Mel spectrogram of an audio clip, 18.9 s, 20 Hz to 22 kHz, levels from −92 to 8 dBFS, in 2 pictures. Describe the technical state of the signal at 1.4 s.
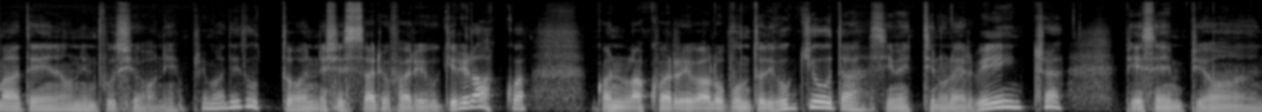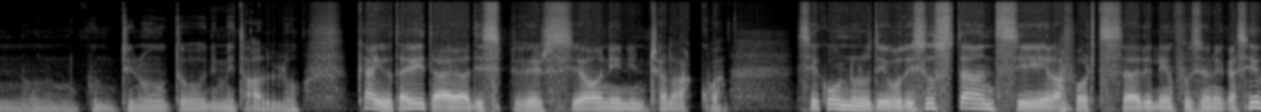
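At 1.4 s the speech signal is intact, with no dropout, distortion, glitch or other technical fault.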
